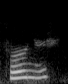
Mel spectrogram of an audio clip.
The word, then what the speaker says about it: furnished: Then we have furnished, which has 2 syllables and the stress is in the first syllable.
